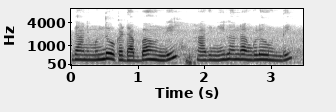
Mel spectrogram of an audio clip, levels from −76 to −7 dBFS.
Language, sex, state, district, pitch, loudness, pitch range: Telugu, female, Telangana, Mahabubabad, 220 Hz, -16 LUFS, 210-235 Hz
